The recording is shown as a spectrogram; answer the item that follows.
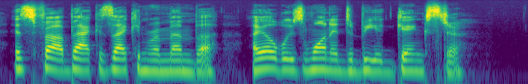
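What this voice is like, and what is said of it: Poor Goodfellas gangster impression. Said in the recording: “That was a horrible impression.”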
